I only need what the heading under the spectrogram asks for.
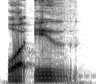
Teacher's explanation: ذال کو نرم ادا کریں گے، ہلانا نہیں ہے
